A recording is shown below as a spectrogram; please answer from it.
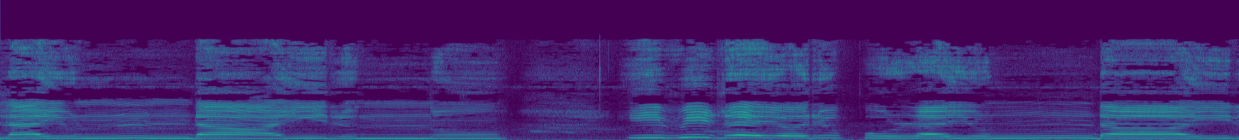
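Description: A young boy singing a Malayalam poem (padyam) solo, in long held, wavering notes, with a short breath pause about halfway through.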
